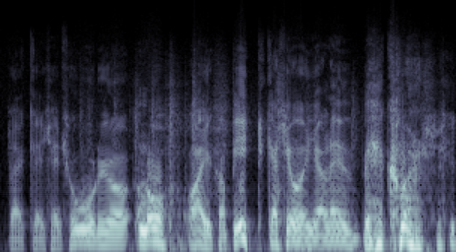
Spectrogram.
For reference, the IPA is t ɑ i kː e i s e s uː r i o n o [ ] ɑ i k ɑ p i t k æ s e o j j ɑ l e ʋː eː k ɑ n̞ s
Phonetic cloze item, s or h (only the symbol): h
